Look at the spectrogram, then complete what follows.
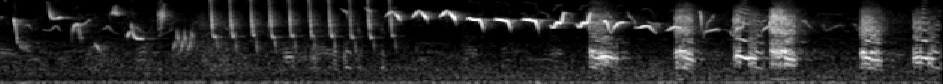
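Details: Common nightingale at the Horsmeertjes, Texel, delivering a fast series of sharp clicking notes, then a fluttering whistled trill followed by loud repeated harsh phrases, against quiet low background noise.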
